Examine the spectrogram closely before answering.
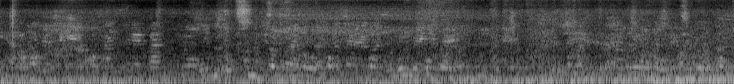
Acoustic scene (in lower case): bus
